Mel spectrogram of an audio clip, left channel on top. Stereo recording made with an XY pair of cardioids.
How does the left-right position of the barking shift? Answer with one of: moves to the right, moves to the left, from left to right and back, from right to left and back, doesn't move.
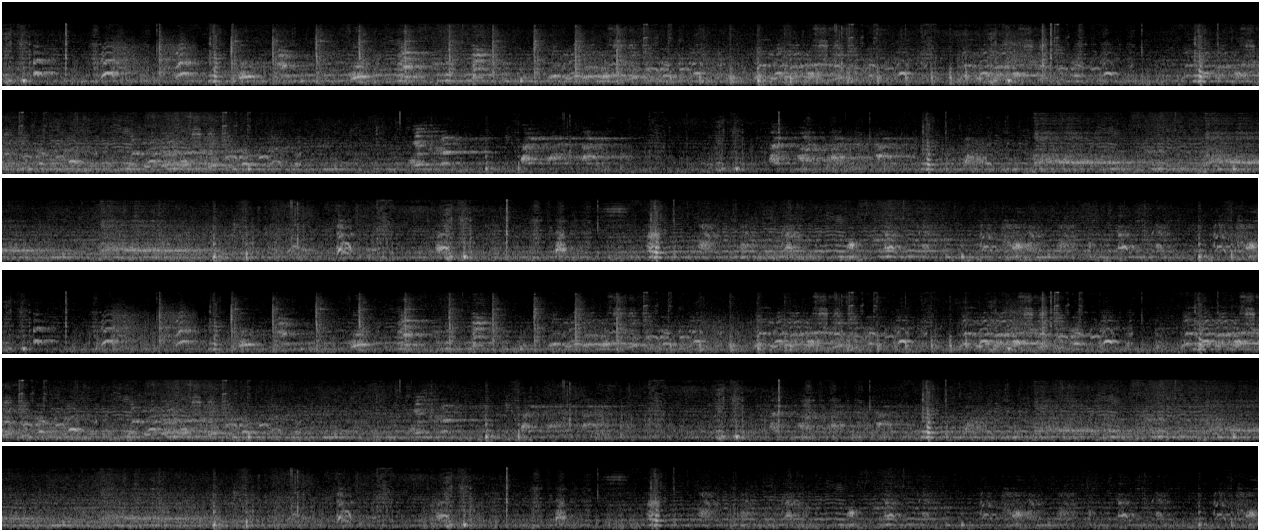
from left to right and back.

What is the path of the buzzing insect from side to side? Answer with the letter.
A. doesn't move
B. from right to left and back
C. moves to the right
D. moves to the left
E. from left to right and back
E.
